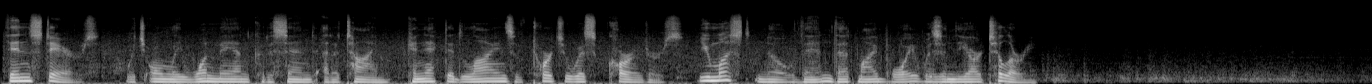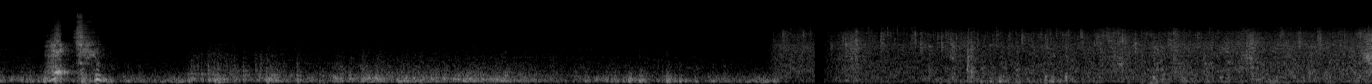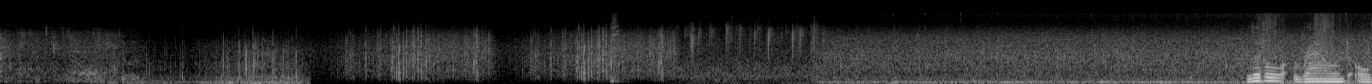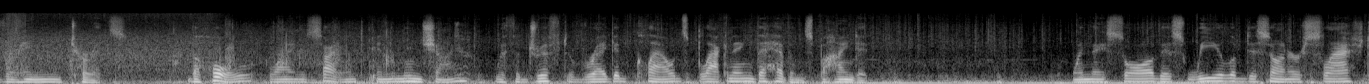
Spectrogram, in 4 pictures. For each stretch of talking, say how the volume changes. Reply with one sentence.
You can hear the talking from 0.1 to 10.3 s, at a steady volume; from 39.9 to 50.0 s, at a steady volume; and briefly from 51.9 to 54.8 s.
